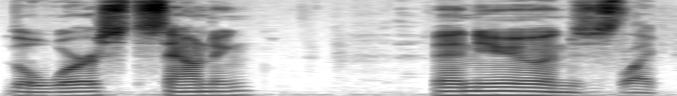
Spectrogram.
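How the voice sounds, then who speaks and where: A man's voice: sits low, level tone, slow, a bit bright, clear, resonant tone. A young man, a band member guest on a radio interview, talking casually and rambling with lots of filler words.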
